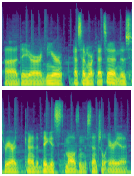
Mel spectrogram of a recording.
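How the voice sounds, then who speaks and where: A man talking casually as a travel vlogger, relaxed and chatty with frequent fillers. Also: low-pitched, brisk, soft background music. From United States. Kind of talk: casual travel vlog narration.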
